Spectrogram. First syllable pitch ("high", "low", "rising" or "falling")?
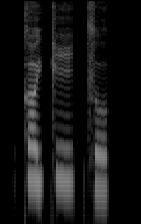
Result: high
